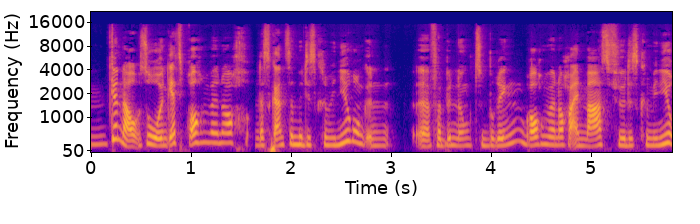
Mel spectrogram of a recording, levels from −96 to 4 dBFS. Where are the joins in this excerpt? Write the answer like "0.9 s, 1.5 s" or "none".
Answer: 1.6 s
